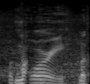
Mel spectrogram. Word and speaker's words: Macquarie: Mquari. McQuary.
